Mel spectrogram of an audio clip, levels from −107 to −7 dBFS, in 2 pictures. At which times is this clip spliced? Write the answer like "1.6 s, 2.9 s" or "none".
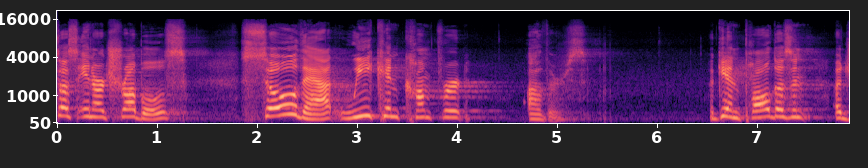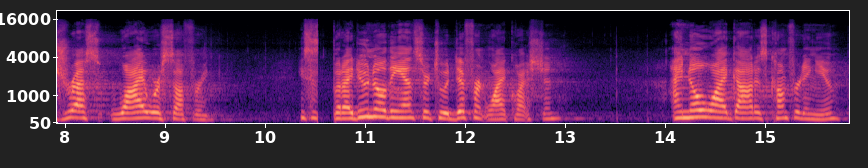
10.5 s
